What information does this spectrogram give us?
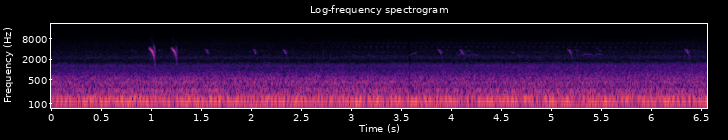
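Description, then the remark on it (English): A bird, number 17 of those being recorded, calls in response with a series of short, high chirps, two sharper ones early and then scattered softer peeps, over a steady low rumbling hum with no talking. “And 17 responded.”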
